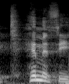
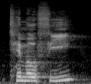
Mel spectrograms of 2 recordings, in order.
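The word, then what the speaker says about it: Timothée: so I went with I always say Timothy chalamet but apparently it's like Timothy like I'm not sure they pronounce it a little bit differently it's even spelled with like an f and ee or a t h a Timo fee chalamet huge bless you um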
